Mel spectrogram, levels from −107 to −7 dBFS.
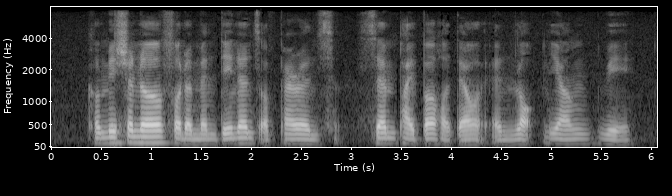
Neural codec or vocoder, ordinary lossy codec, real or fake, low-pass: none; AAC, 32 kbps; real; 7.2 kHz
